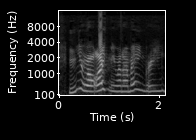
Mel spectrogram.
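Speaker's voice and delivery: pitched way up and belted. Speaker picks Kermit for their team and voices him: terrible Kermit impression. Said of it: "That's a terrible Kermit impression".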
